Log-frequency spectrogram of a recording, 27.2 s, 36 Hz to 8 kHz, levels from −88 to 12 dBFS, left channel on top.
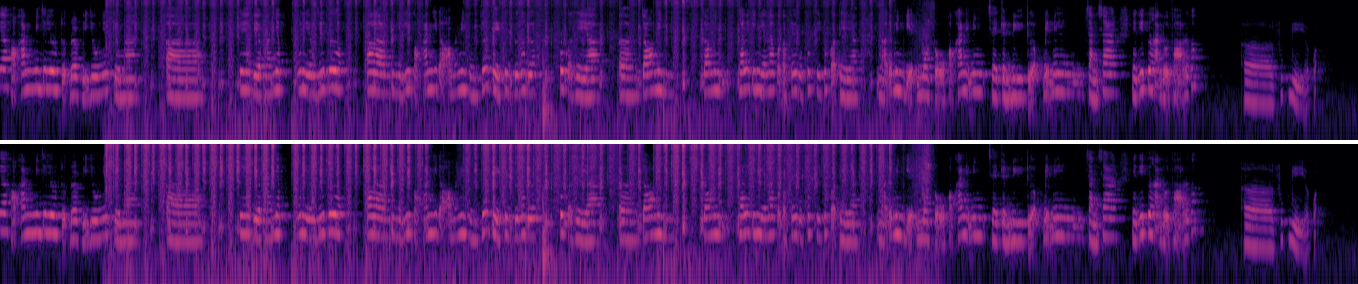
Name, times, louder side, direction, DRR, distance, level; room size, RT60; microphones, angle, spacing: voice 1, 0.0-2.8 3.3-4.1 4.8-6.9 7.3-12.0 12.4-13.5 14.1-24.0, left 1 dB, 30° left, 8 dB, 1.2 m, -41 dB
sound 1, 2.1-18.8, right 14 dB, 65° right, 0.4 m, -39 dB
voice 2, 24.8-26.3, right 1 dB, 20° right, 10 dB, 0.7 m, -47 dB
25.5 x 11.0 x 3.4 m, 0.62 s
head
